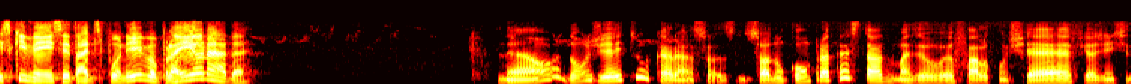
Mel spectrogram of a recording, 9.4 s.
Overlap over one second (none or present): none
